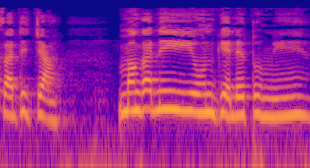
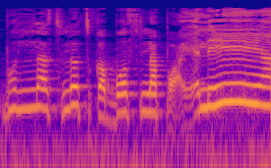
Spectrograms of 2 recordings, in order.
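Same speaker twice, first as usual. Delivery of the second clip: hammed-up groans of a sprained foot; mock pain moaning. Wife moaning to husband about her sprained foot, hammed-up. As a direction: moan over the twisted foot.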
